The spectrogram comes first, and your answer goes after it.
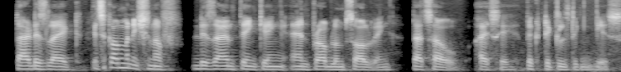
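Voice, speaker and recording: Fairly quick and with hardly any pauses, the speaker uses fairly even intonation and vocal fry. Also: man, medium pitch for a man. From India. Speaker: technical project manager. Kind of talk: interview.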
